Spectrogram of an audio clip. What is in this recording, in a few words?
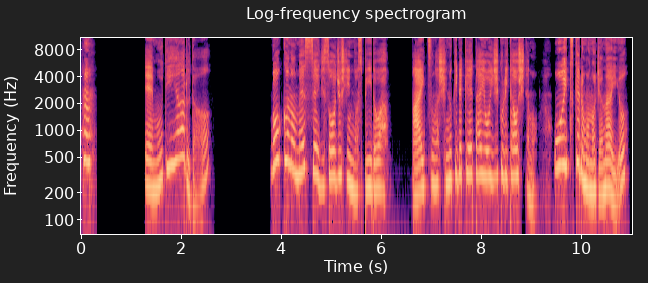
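DIALOGUE, Japanese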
